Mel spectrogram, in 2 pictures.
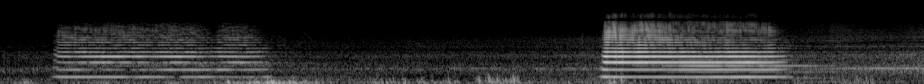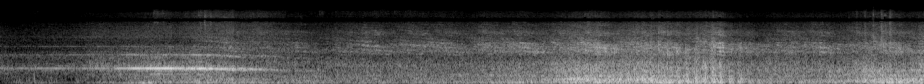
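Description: WAP-7 electric locomotive sounding its multi-note horn twice, each blast about two seconds long. Then the express train comes through at speed: a building rumble with a whine that drops in pitch as the locomotive goes by, followed by the steady clatter of the coaches' wheels over the rail joints.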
